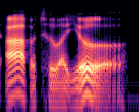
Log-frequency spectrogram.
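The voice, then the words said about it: Put-on German accent. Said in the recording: “that's my German accent”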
